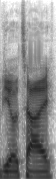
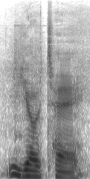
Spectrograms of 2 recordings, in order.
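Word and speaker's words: Yōtei: So, my game of the year is of Ghost of Yotai cuz it was one of the few No, no, it's called Yote.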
